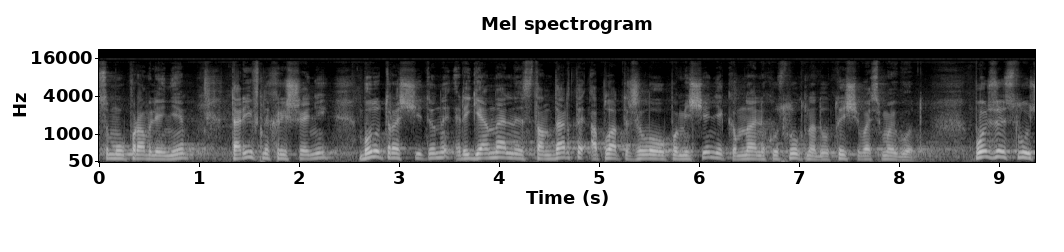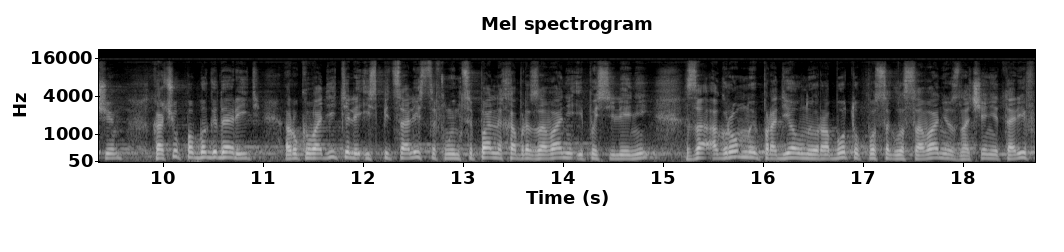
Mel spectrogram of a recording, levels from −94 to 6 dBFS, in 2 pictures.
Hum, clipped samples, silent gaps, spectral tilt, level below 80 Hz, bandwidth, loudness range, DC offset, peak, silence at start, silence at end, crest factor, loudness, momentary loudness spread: none; under 0.1%; none; -5 dB/octave; -66 dBFS; 16 kHz; 2 LU; under 0.1%; -8 dBFS; 0 s; 0 s; 20 dB; -28 LUFS; 5 LU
